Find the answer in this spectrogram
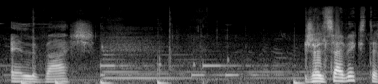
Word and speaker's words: Elvas: Comment ça s'écrit Elva, mais prononciation Elvache.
